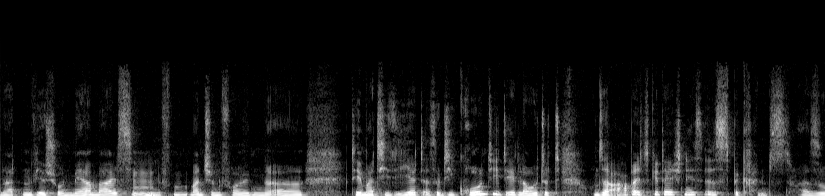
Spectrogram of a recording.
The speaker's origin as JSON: {"language": "German", "country": "France", "second_language": "German", "said": "ich komme aus Frankreich, wie man es so schön hört."}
